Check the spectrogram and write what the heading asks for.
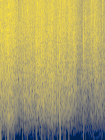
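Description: Clear plastic garment bag crinkling and crackling as a knit top is pulled out of it, a dense run of sharp crackles that fades near the end.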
